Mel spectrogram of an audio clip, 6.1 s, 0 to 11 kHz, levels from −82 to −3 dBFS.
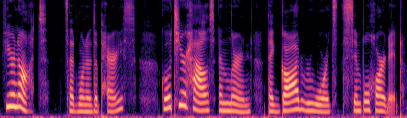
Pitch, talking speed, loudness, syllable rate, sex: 225 Hz, 185 wpm, -17 LUFS, 4.8 syllables/s, female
